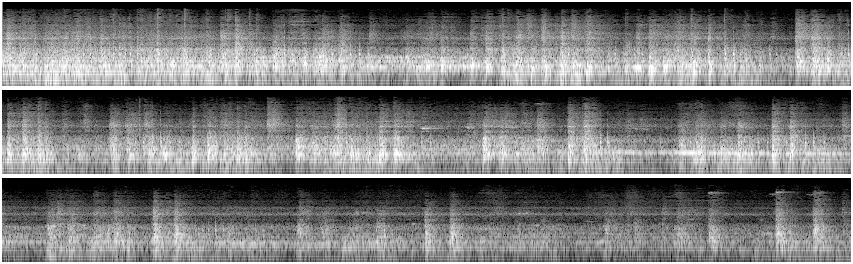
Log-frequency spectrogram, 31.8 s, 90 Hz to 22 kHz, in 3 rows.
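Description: Ride inside a JR East 701 series electric train car: wheels clacking over rail joints and points as the train slows into a station, the running noise fading steadily. A faint held tone sounds twice a little past the middle.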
